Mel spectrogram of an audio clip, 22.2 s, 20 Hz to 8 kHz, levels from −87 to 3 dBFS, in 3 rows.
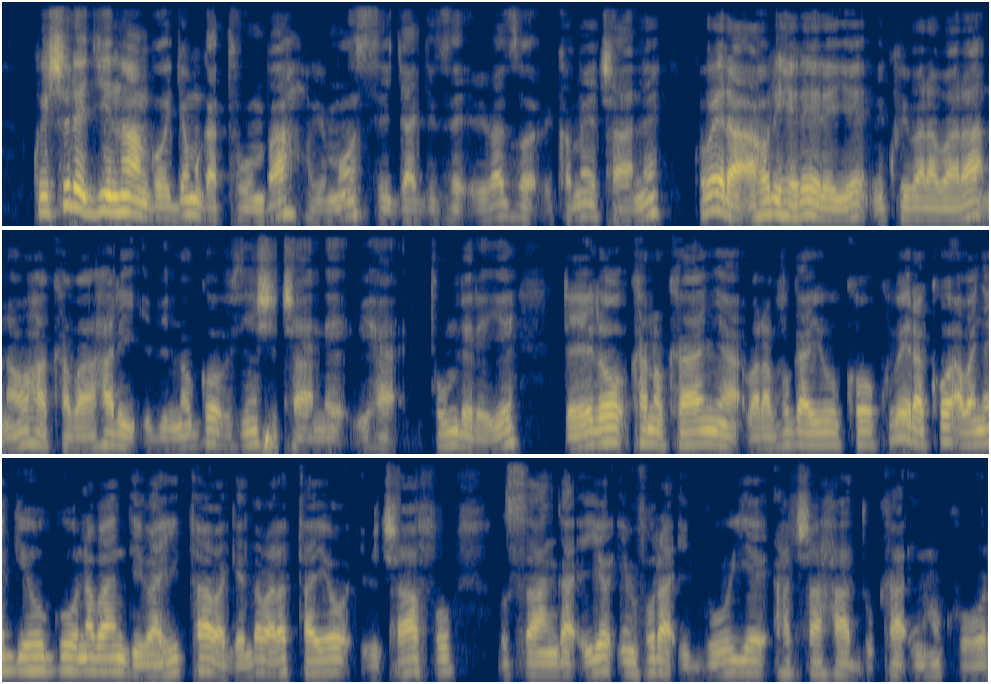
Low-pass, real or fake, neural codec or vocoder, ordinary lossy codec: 7.2 kHz; real; none; AAC, 32 kbps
